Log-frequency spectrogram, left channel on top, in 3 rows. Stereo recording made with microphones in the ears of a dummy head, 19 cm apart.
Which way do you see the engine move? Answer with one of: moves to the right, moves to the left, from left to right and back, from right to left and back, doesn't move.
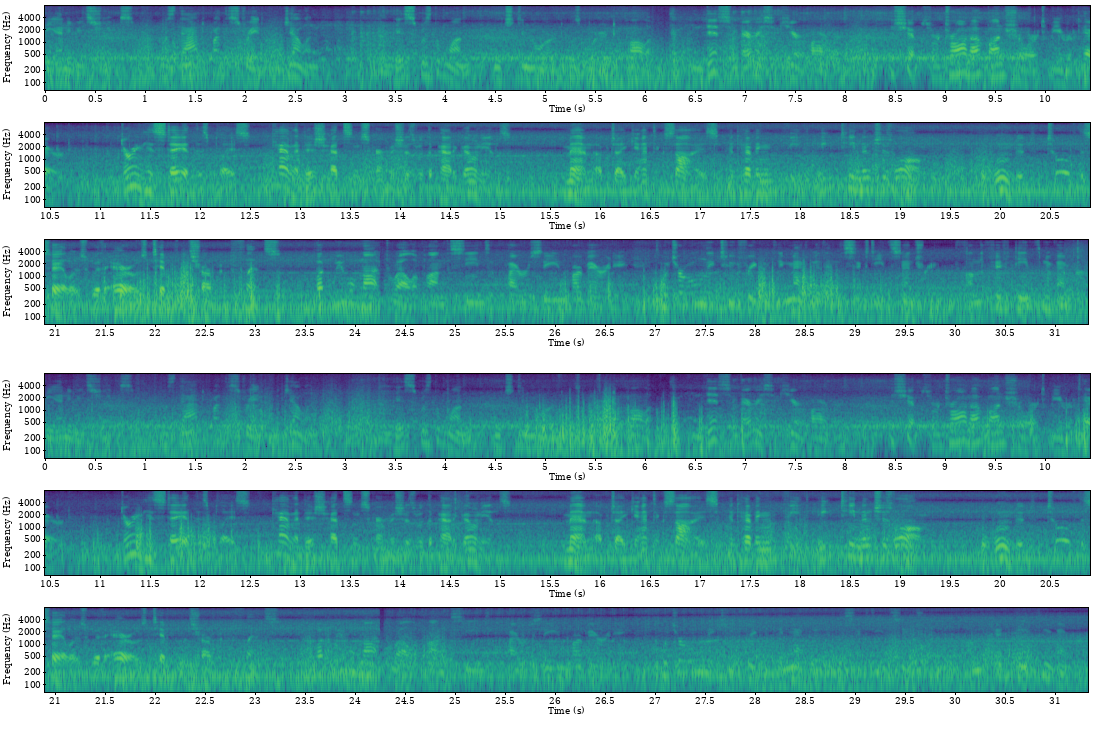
moves to the right.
